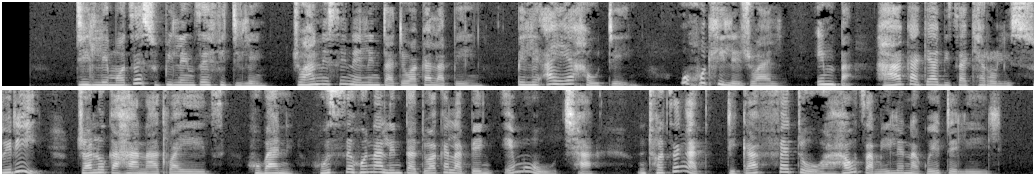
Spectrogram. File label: Sesotho conversational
